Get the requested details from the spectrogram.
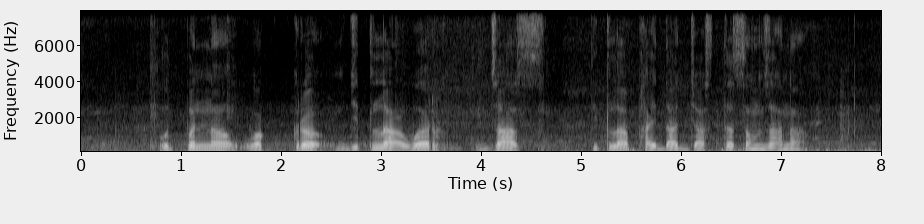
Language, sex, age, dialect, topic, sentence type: Marathi, male, 25-30, Northern Konkan, banking, statement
